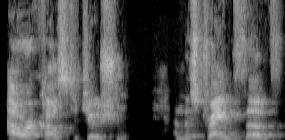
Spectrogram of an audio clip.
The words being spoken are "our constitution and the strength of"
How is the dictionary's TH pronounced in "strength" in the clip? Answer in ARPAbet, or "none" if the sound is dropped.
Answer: TH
